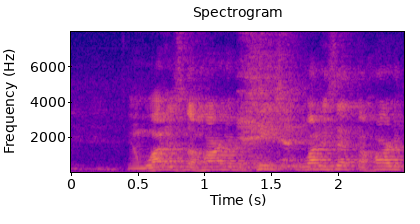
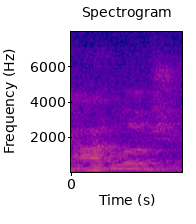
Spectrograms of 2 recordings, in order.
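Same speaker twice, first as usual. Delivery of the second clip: much softer and a bit lower, gentle; soft God loves you; 7 semitones lower, 11 dB quieter than usual. Shown as a demonstration. Pastor contrasting gospel delivery for the church, soft and low. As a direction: say it softly, almost under the breath. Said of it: "Or we can say".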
